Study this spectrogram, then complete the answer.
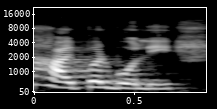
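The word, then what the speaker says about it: hyperbole: ये होता है हाइपरबोली। एक चीज आपने यहां पे कंफ्यूज नहीं होना। एक होता है हाइपरबोला। वहां पे लास्ट पे ई की जगह पे ए होता है। यानी ये स्पेलिंग है एच वाई पी ई आर बी ओ एल ई।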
